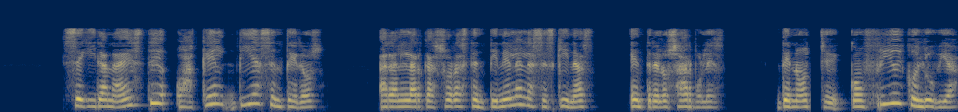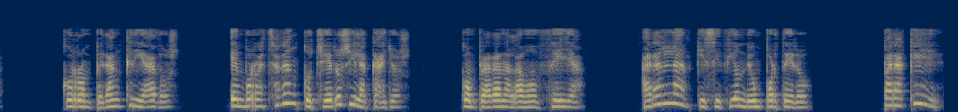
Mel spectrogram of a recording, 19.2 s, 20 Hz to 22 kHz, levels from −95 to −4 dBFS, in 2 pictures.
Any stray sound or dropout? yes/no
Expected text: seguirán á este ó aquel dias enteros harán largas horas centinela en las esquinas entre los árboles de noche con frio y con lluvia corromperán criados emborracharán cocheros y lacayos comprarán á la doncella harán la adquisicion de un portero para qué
yes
